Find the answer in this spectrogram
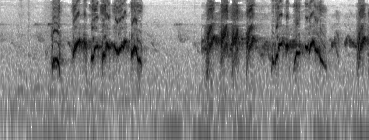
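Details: Baya weavers at their nests in a tree at a family home, giving two bursts of fast, high, twittering chatter with wavering squeaky notes, each about a second long, over a faint low hum.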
